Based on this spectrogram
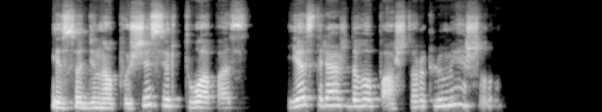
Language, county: Lithuanian, Kaunas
